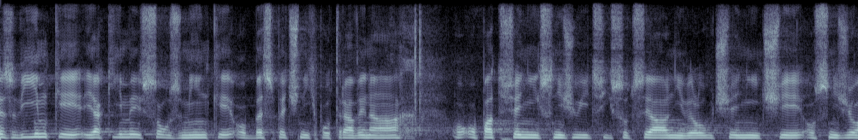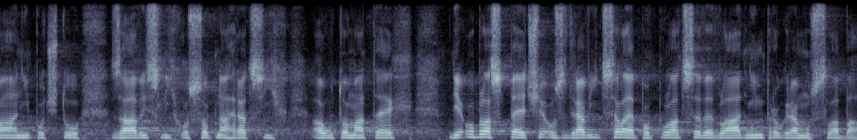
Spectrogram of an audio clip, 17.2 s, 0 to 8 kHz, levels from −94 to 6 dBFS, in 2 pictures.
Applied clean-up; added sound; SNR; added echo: none; none; none; none.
